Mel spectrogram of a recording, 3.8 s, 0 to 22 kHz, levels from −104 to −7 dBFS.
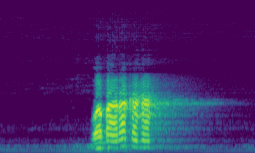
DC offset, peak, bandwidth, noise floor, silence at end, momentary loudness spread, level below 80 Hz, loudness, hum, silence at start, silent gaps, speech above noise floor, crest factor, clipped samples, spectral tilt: under 0.1%; -4 dBFS; 3.7 kHz; -73 dBFS; 1.4 s; 11 LU; -76 dBFS; -18 LUFS; none; 1.4 s; none; 56 dB; 18 dB; under 0.1%; -9.5 dB/octave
